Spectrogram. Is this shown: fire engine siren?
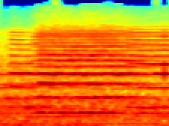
yes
